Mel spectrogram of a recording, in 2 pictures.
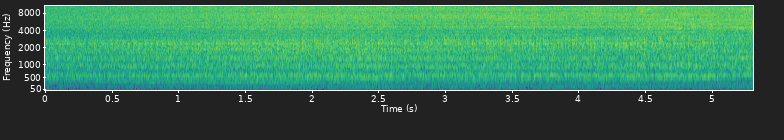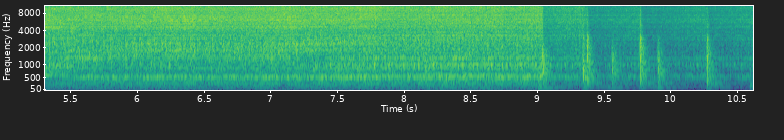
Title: Kia Ceed 1.6L G4FC engine rattle noise cold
